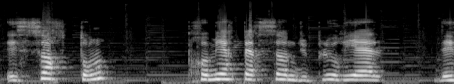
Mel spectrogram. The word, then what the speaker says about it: sortons: Dans les mots avons et sortons, première personne du pluriel des verbes avoir et sortir au présent de l'indicatif, le son on s'écrit ONS, mais on ne prononce pas la lettre S.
